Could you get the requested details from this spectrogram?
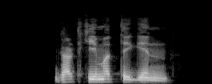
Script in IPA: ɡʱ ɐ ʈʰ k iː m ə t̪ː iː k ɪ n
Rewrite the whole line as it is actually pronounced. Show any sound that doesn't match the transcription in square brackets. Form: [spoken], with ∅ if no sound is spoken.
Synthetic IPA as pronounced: ɡʱ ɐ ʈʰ k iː m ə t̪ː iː [ɡ] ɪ n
